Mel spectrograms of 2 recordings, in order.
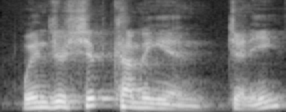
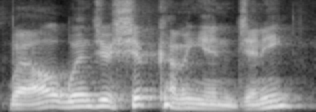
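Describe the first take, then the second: First: Walter repeats the taunt, lightly mocking; jeering customer repeat. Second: Lightly voiced jeering bar customer; mocking customer. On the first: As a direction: echo the jibe at Jenny. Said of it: "says Walter". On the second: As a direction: tease the barmaid about her ship. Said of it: "one of them says".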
